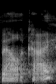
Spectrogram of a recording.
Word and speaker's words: Malachi: of people are like how do you say that it's malachi i just think that's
